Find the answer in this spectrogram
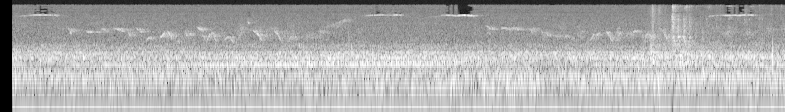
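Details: A male pet budgerigar gabbles, opening and closing its beak repeatedly, in a soft, continuous warble of quick chirps and squeaky slurred notes over a steady hum and hiss; the owner is unsure why, and the bird does not seem distressed.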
